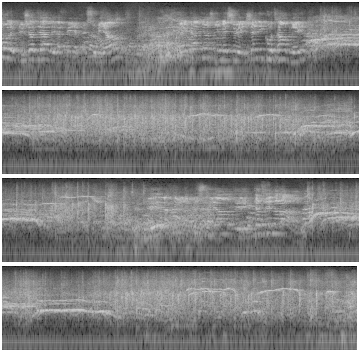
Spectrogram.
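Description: A crowd of young people cheers and screams loudly in a large hall.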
